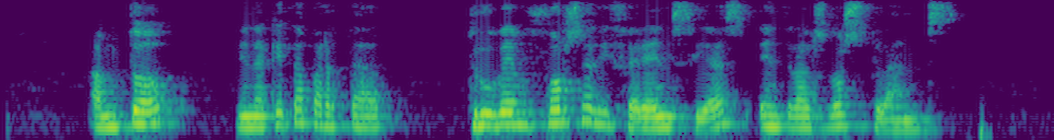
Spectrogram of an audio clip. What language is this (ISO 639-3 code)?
cat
